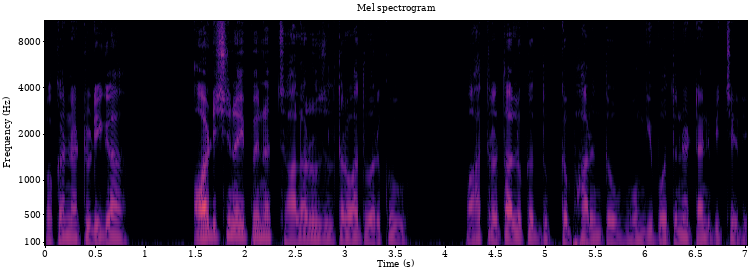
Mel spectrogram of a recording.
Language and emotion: Telugu, sad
